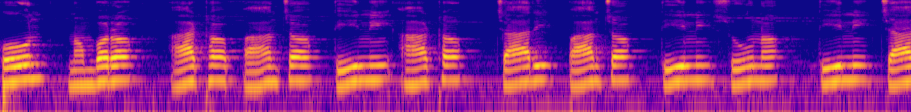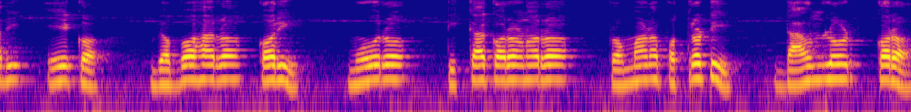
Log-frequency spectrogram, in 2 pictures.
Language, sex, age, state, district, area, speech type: Odia, male, 30-45, Odisha, Bhadrak, rural, read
